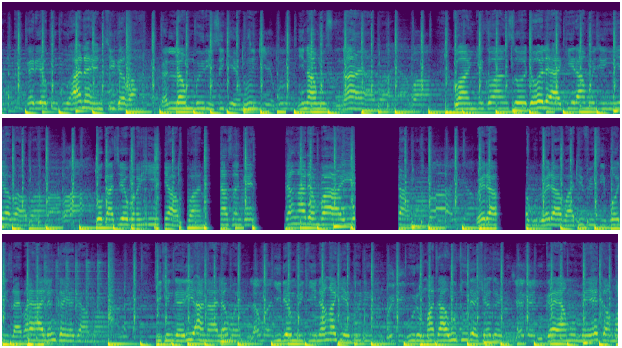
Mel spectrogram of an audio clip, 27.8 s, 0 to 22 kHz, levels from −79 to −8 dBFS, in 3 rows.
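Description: From 11.15 to 14.55 s the audio shows repeated stalls (stutter): sixteen short gaps, the longest about 101 ms, together 371 ms, or 11% of that span. Packets reached the receiver late or too slowly, so its jitter buffer kept running dry, and each time it stretched the last sound until data returned. Nothing is lost, but the sound drags and hiccups. On a spectrogram the harmonic bands smear into brief frozen stripes; the waveform shows small repeated, decaying segments.

Within and after that stretch come four longer call audio freezes: 12.33 to 12.57 s (217 ms), 13.05 to 13.54 s (464 ms), 14.57 to 15.24 s (655 ms) and 16.68 to 17.15 s (451 ms). Each starts as a held buzz of the last sound that fades, then drops to silence for 80, 340, 630 and 350 ms respectively, before the audio resumes exactly where it stopped. The likely cause is packets held up in transit. On a spectrogram each appears as a flat, smeared band fading into a blank vertical strip. 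The waveform shows a dying tail followed by a near-flat line.

From 19.3 to 27.44 s a jitter buffer speed-up follows. The receiver held more audio than it wanted and trimmed the excess by cutting many tiny pitch-period pieces, about a fifth of a second in total. Playback runs at 103% speed with unchanged pitch. A spectrogram keeps the same frequency spacing while events crowd a little closer in time. In the waveform, cycles join without visible gaps.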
